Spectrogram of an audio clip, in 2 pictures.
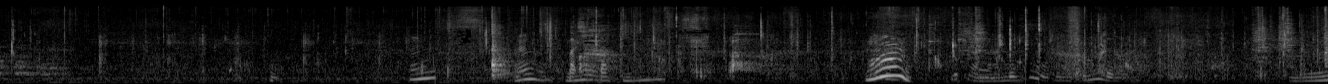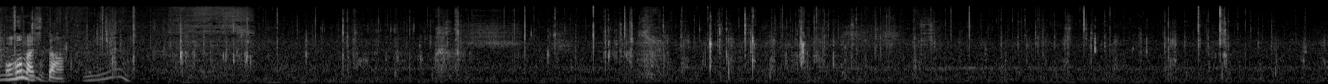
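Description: Food sizzles and crackles on a grill over hot coals.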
